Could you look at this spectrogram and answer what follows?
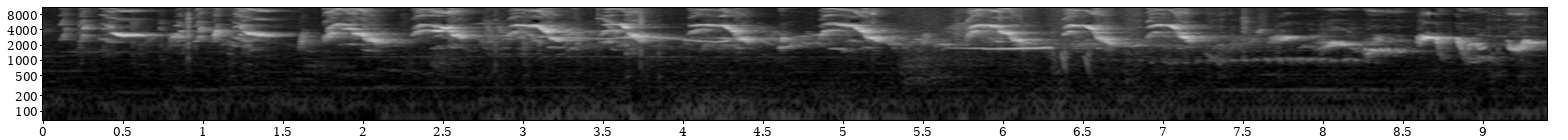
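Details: Competition song of an excited White-rumped shama, tail flicking and bobbing on its perch: a dense, rapid stream of varied whistled and warbled phrases, repeated bursts roughly twice a second, with a lower steady whistle running underneath.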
